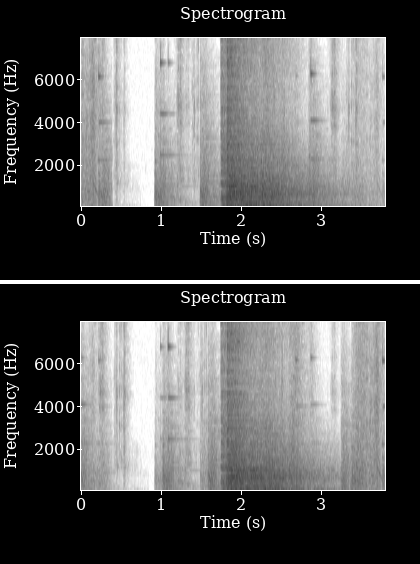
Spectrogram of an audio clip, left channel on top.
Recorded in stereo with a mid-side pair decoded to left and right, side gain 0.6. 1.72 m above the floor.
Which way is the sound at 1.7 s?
10° left.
